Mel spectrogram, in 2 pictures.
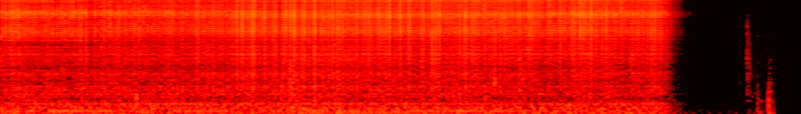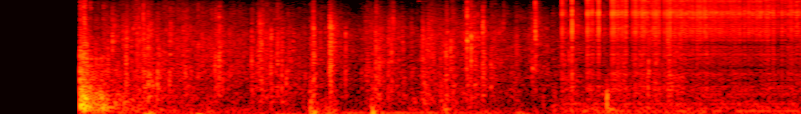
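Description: Sound effect for an animated logo sting: a steady hiss with a faint crackle for about three and a half seconds, then it cuts off. After a short silence, a sudden hit comes about four and a half seconds in, followed by scattered crackles and clicks that slowly fade.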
